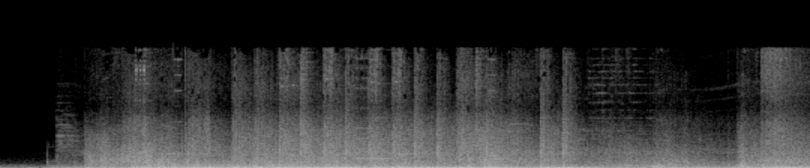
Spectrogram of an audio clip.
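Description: Heavy guns fire in rapid bursts with a loud rumble.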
